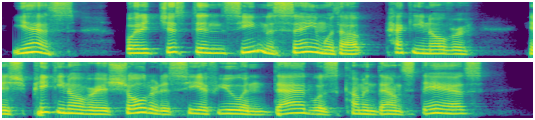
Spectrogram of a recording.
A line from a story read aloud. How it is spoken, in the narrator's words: She answered sadly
